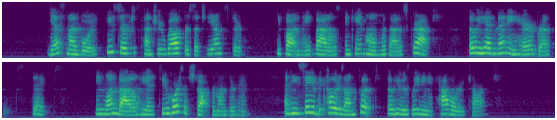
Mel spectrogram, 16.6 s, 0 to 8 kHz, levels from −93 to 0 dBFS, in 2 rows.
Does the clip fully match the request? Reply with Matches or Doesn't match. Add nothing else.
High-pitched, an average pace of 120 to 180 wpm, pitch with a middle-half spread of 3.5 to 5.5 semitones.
Doesn't match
